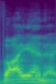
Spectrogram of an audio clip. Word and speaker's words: Vienna: It is the town of Vienna. Yes, that's the way you pronounce it.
